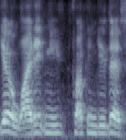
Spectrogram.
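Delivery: ordinary talk, nothing marked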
